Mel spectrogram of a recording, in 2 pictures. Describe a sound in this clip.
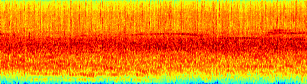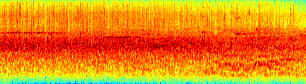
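A large crowd cheers and shouts steadily in an echoing arena.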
